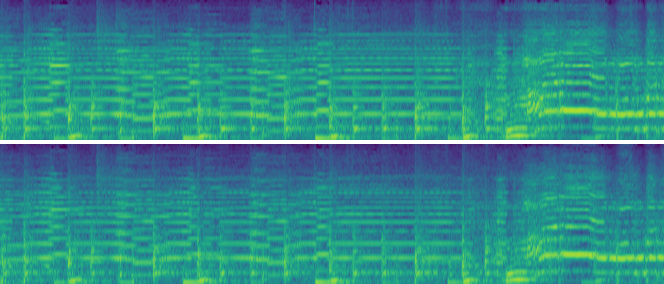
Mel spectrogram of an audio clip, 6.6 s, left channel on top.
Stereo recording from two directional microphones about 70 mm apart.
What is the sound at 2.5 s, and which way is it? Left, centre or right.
Music, centre.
